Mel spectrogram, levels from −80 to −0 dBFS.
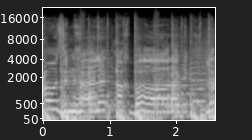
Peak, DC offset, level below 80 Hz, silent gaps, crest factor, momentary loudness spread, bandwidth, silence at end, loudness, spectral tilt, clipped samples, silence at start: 0 dBFS; 0.2%; -24 dBFS; none; 12 dB; 4 LU; 19.5 kHz; 0 s; -12 LUFS; -4.5 dB/octave; under 0.1%; 0 s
